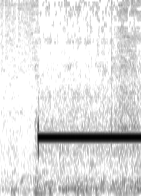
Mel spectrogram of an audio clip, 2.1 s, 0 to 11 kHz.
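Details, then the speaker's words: Steady pure tone delivered through headphones in a simulated pure-tone audiometry (PTA) demonstration, stepping down from 80 dB to 60 dB. "그리고 80dB 소리를 헤드폰으로 들려줍니다. 소리를 들었답니다. 들었으니까 소리를 줄여서 60dB 소리를 들려줍니다."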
